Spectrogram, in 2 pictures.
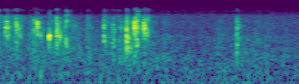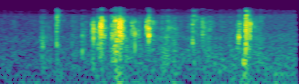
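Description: Typing on a computer keyboard while entering text into Facebook: quick, light clicks arrive in uneven bursts, then a pause of over a second before another flurry of clicks. No one speaks.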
